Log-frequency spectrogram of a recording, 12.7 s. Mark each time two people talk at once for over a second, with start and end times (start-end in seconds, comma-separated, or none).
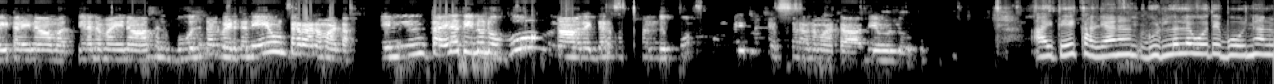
none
